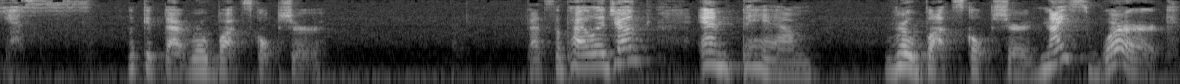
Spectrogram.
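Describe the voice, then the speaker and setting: A woman's voice: medium pitch, takes it slowly, slightly rough. A woman reading a picture book aloud to young children, chatting to them directly with questions and encouraging asides. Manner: animated, questioning, encouraging, addresses listeners directly. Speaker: children's read-aloud presenter.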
